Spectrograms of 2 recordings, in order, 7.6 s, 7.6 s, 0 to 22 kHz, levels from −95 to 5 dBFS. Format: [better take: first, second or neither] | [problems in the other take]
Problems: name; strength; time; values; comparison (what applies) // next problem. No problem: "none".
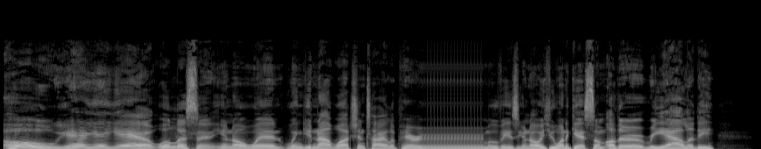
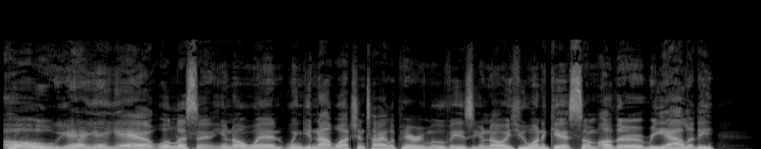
second | audio freezing; at 4 s for 0.5 s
